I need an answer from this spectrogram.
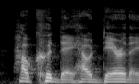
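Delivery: ordinary talk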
